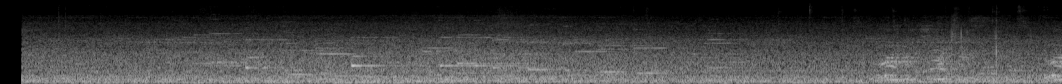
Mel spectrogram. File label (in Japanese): 森ノ宮発車, train sounds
